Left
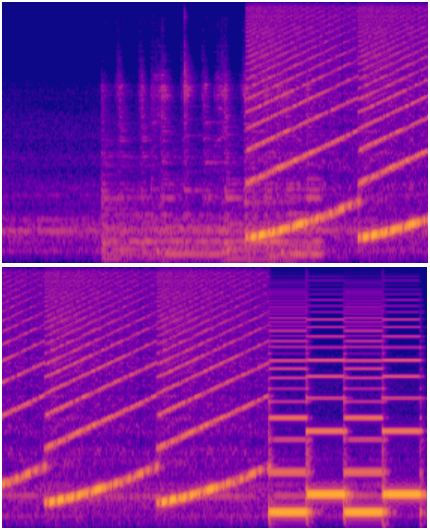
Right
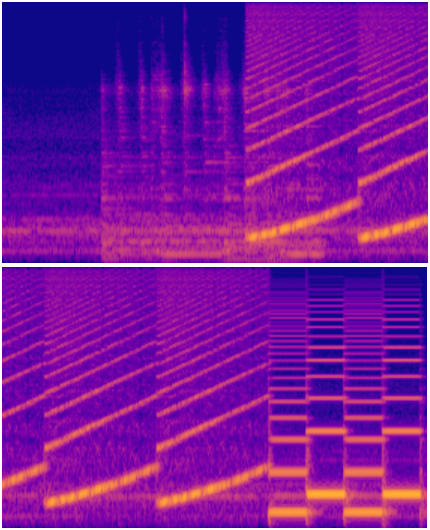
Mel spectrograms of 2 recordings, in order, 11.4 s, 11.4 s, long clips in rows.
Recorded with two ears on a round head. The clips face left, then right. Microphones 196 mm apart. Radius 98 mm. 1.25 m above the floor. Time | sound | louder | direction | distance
1.3 | a guitar | left 1 dB | 10° right (ahead or behind) | 0.8 m
3.2 | an alarm | left 2 dB | centre (ahead or behind) | 1.5 m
